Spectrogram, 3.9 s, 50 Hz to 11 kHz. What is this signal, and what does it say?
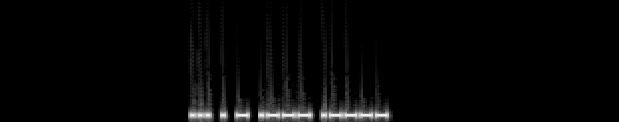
Morse code, heard as a keyed tone, about 53 wpm, 700 Hz. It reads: SETJ1
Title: Five Challenging Letter-Number Combinations 50wpm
